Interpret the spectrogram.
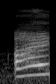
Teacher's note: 要注意前面的重读，后面的轻读，从前面的发音慢慢地滑向后面的发音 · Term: 复韵母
